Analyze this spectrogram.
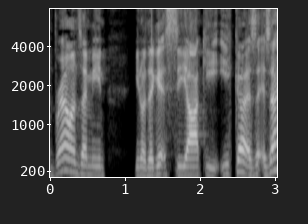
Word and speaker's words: Siaki Ika: Bengals, for the Browns, I mean, they get Siaki Ika. Is that how you say his name? The Baylor defensive tackle? Yeah, you nailed it. Siaki Ika.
